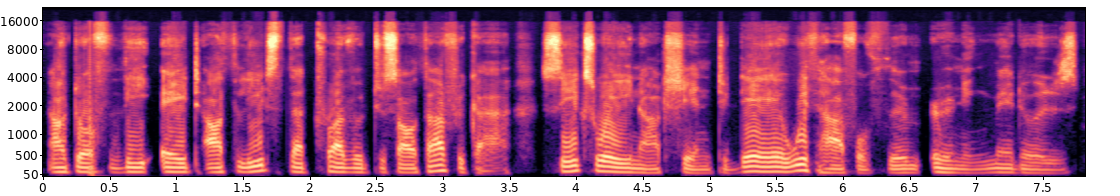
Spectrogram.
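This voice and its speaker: Male radio news anchor, Zambian accent, low mellow register, formal scripted delivery. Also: a little slow, hardly any pauses, no echo.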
